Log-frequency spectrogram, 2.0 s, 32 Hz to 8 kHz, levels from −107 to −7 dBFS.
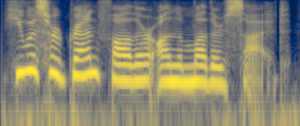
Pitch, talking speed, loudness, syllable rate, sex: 260 Hz, 240 wpm, -15 LUFS, 5.9 syllables/s, female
